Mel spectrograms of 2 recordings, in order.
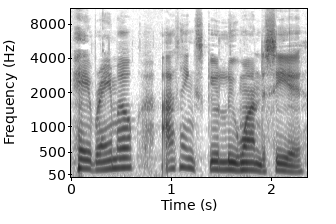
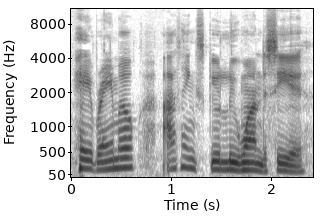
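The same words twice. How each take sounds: First: It is read in a put-on character voice. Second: It is read in a put-on character voice.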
